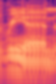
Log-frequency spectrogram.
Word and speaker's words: Rhian: that's okay yeah yeah i've been saying rihann but it's rhian right it is yeah okay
